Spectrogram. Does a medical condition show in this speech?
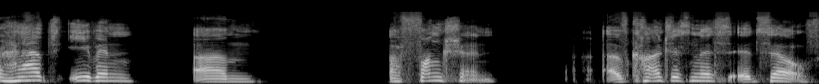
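Yes: cerebral palsy.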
